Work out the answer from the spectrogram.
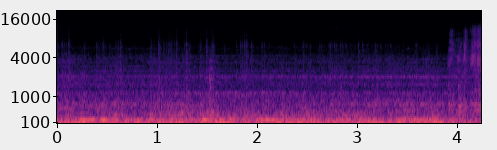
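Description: Indian Pacific passenger train running, heard inside a carriage bathroom: a steady low rumble with light rattles. Near the end the shower comes on with the hiss of spraying water.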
